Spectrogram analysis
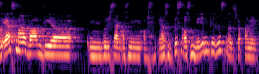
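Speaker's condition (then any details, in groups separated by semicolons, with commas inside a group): Cleft palate, mild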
